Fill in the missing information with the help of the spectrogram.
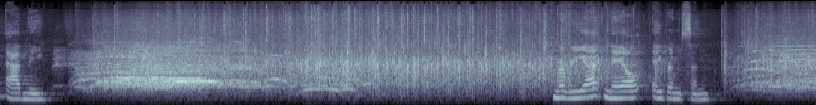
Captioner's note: applause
